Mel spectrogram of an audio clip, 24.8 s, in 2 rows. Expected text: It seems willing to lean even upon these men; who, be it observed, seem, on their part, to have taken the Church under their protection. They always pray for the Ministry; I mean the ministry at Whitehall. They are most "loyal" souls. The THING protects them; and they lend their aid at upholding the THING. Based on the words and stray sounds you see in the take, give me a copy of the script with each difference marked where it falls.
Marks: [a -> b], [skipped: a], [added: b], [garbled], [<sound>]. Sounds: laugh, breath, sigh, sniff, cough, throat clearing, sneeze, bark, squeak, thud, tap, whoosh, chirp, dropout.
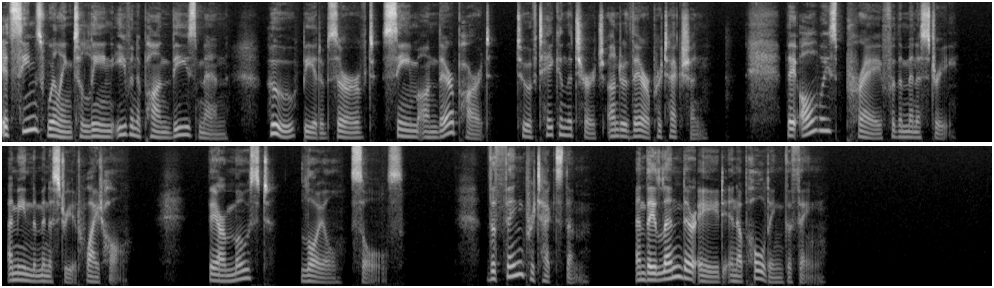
It seems willing to lean even upon these men; who, be it observed, seem, on their part, to have taken the Church under their protection. They always pray for the Ministry; I mean the ministry at Whitehall. They are most "loyal" souls. The THING protects them; and they lend their aid [at -> in] upholding the THING.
